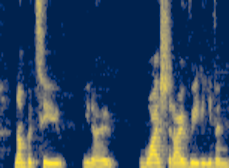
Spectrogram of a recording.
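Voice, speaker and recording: Medium-pitched female voice with monotone, flat intonation. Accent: southern English. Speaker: law student and former youth MP. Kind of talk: interview conversation.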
